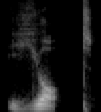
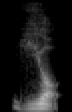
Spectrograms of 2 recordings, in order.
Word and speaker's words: yacht: want you to pay extra attention on the pronunciation of this word this is not yet but this is yacht yacht okay just like just like why ot yacht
